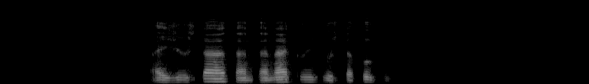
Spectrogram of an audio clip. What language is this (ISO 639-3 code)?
qus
